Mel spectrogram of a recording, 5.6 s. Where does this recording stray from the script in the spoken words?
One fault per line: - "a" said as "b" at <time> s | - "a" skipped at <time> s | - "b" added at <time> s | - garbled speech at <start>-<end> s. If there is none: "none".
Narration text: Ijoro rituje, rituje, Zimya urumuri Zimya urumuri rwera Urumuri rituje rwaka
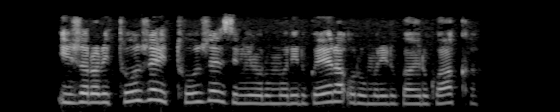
- "Zimya urumuri" skipped at 3.0 s
- "rituje" said as "rwawe" at 4.0 s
